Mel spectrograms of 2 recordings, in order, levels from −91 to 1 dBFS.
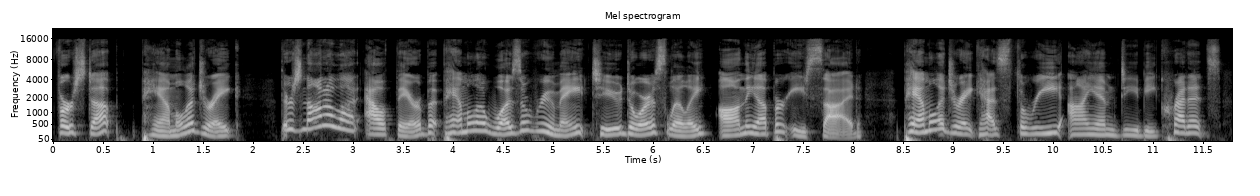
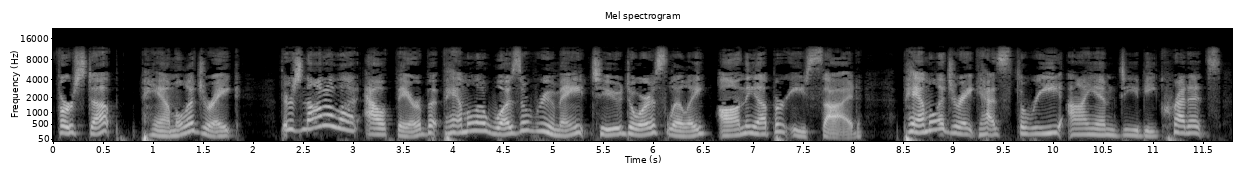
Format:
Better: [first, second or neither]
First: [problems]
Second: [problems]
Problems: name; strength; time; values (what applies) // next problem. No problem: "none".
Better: first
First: none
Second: garbled, watery; badly; nothing above 10.5 kHz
